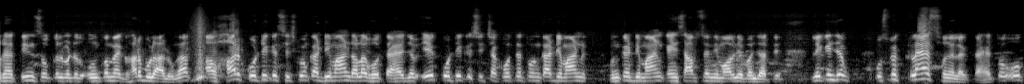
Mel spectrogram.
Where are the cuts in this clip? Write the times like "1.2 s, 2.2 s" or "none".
2.0 s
